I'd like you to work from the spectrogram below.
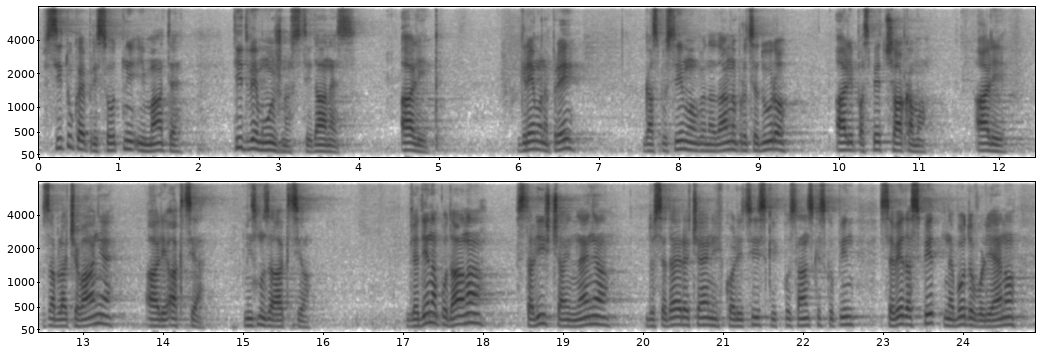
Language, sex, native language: Slovenian, male, Slovenian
